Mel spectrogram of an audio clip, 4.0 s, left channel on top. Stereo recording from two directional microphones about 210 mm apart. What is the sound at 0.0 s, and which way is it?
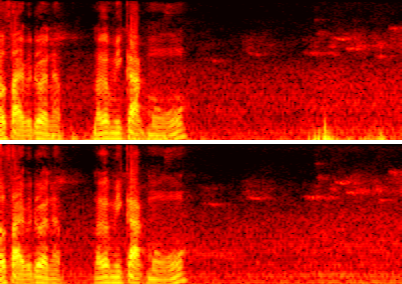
Speech, 20° left (ahead or behind).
